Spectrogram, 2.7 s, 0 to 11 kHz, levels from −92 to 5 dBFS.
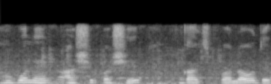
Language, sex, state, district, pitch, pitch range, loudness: Bengali, female, Tripura, West Tripura, 230 Hz, 220-255 Hz, -16 LUFS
